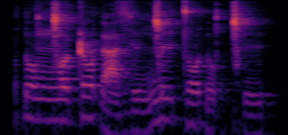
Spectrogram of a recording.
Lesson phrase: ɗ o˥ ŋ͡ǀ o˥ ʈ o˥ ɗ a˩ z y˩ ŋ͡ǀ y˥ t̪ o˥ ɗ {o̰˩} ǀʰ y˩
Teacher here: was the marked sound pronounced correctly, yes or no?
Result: no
